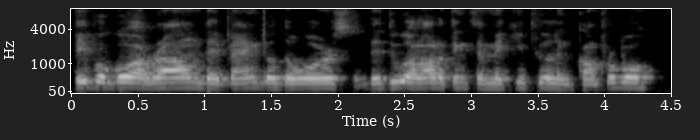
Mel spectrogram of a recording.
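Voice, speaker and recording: A man's voice: mid-range voice, flat delivery, brisk, mellow. A man, an artist, chatting casually and rambling on a video call, often repeating himself. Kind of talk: casual chat.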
